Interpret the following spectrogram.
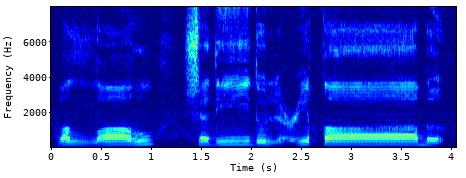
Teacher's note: با ساکن ہو رہا ہے تو یہاں پہ ہم اس پہ قلقلہ کریں گے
